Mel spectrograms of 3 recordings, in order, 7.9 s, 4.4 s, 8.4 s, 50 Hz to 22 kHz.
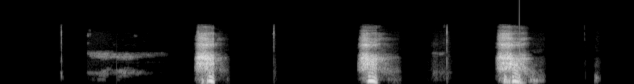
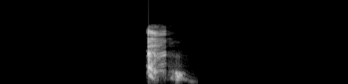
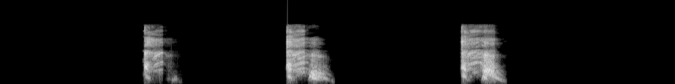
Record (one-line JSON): {"exhalation_length": "7.9 s", "exhalation_amplitude": 28352, "exhalation_signal_mean_std_ratio": 0.27, "cough_length": "4.4 s", "cough_amplitude": 32767, "cough_signal_mean_std_ratio": 0.15, "three_cough_length": "8.4 s", "three_cough_amplitude": 32767, "three_cough_signal_mean_std_ratio": 0.26, "survey_phase": "beta (2021-08-13 to 2022-03-07)", "age": "18-44", "gender": "Female", "wearing_mask": "No", "symptom_new_continuous_cough": true, "symptom_fatigue": true, "symptom_onset": "4 days", "smoker_status": "Ex-smoker", "respiratory_condition_asthma": false, "respiratory_condition_other": false, "recruitment_source": "Test and Trace", "submission_delay": "2 days", "covid_test_result": "Positive", "covid_test_method": "RT-qPCR", "covid_ct_value": 14.4, "covid_ct_gene": "ORF1ab gene"}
